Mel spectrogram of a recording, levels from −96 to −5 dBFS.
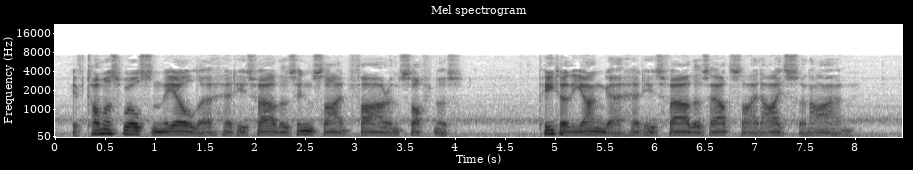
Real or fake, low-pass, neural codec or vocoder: real; 7.2 kHz; none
